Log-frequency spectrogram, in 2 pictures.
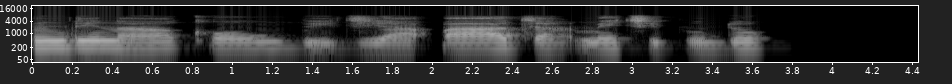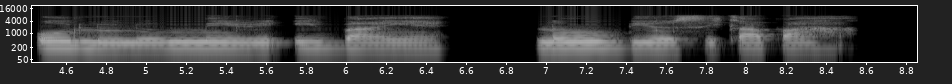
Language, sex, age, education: Igbo, female, 15-29, tertiary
